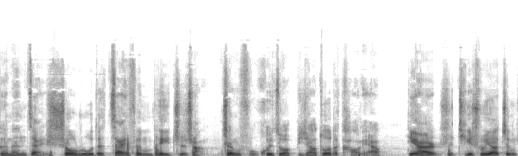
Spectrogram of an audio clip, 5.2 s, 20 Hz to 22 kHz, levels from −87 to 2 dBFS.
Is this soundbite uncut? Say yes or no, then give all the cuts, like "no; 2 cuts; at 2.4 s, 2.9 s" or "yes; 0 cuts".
yes; 0 cuts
